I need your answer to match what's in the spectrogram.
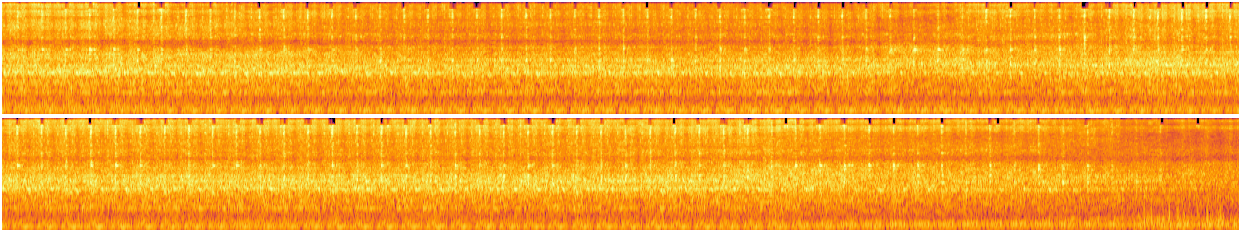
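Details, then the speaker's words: GP at idle after exhaust work: a rapid, uneven puffing tick about three times a second over the exhaust note, quieter than before; exhaust leaks still present. "Definitely still sounds like there's an exhaust lead."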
